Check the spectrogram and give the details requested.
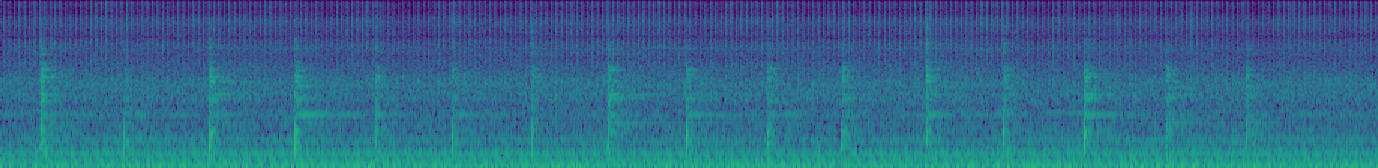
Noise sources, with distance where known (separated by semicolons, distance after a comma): jackhammer, far; non-machinery impact, near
